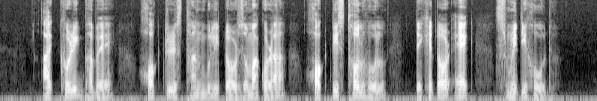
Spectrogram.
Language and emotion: Assamese, neutral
